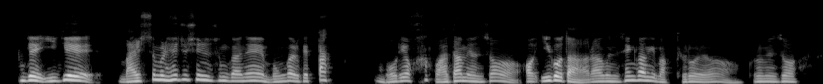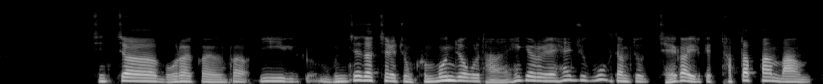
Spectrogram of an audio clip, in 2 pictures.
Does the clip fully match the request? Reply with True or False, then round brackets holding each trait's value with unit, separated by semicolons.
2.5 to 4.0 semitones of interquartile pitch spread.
False (5.6 semitones)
